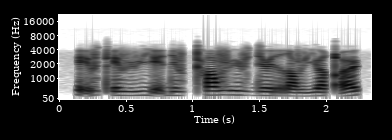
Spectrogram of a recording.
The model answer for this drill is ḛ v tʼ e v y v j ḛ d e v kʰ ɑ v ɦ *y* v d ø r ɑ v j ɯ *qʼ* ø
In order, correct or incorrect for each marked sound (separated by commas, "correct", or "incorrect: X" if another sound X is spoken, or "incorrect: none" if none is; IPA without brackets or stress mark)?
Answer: correct, correct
